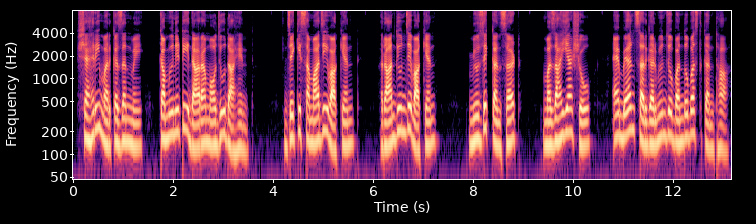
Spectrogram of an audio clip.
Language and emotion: Sindhi, neutral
